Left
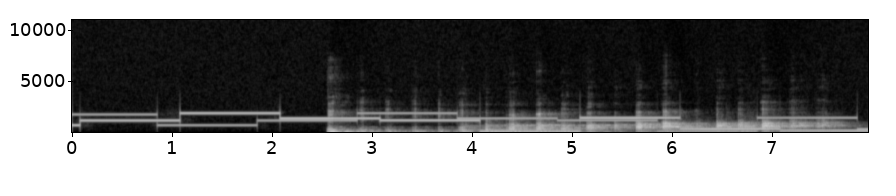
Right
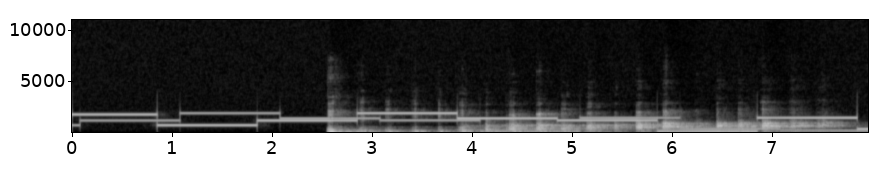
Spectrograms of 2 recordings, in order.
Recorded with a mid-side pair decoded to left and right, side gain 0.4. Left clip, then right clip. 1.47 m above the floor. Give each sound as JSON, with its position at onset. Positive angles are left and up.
{"t": 2.5, "sound": "laughter", "azimuth_deg": -5, "distance_m": 2.0}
